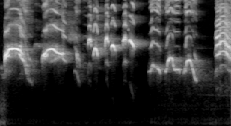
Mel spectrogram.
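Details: Oriental magpie-robin lure singing to goad others into responding, tail open: clear, slightly warbling whistles, then quick clipped notes and a looping three-part phrase, ending in a harsh buzzy burst.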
